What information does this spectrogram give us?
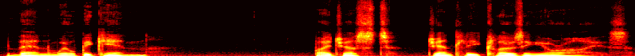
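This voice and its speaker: A man leading a guided meditation in a gentle, calm, unhurried manner with long pauses and a husky, gravelly voice. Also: lowish voice.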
